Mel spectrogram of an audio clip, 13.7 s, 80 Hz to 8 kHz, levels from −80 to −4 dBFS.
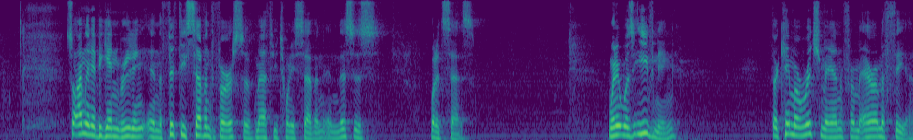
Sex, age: male, 40-59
